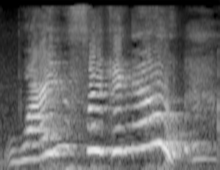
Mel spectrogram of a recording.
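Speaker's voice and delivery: high, loud incredulous demand; retold exasperation. Sister retelling how she questioned her crying brother, loud exasperation. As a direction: act out a sister's baffled outburst.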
